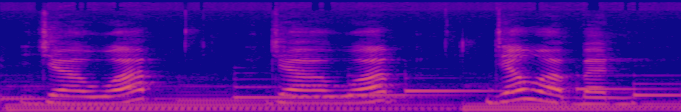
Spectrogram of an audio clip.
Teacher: bunyi tak lepas pada suku kata tertutup, namun berubah jadi beh jika diikuti vokal.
